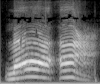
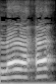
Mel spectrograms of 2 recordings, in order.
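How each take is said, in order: First: The ain is pressed deep in the throat. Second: The ain is weak, without throat pressure. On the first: The speaker calls it right. "Terasa pangkal lidah terturun ni. Tekan" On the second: The speaker calls it wrong. "tak betul lah"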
